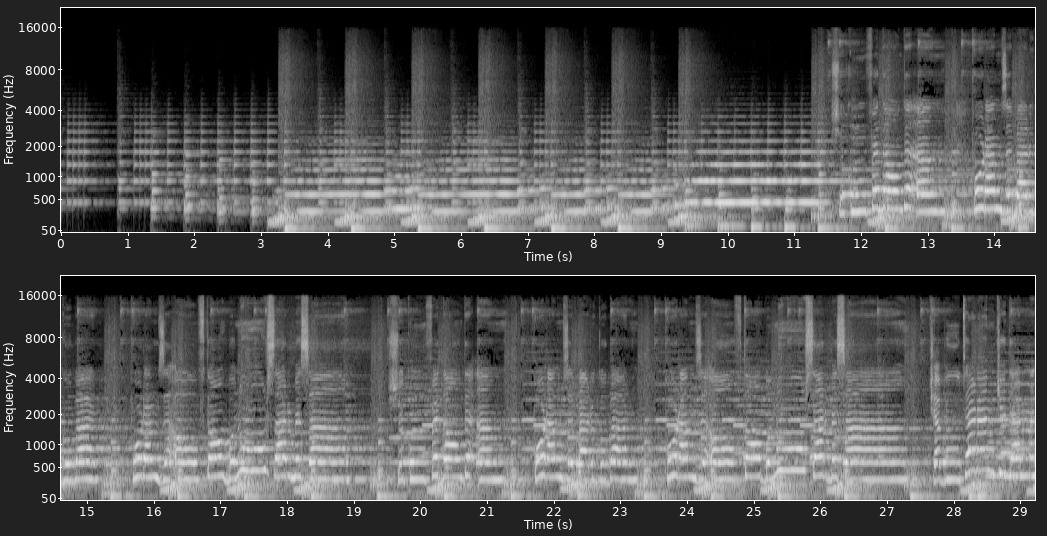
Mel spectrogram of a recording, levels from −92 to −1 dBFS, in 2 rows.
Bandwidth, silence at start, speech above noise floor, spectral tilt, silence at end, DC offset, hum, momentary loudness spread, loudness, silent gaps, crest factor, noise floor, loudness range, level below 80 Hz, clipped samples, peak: 16 kHz; 0.1 s; 24 dB; -5 dB/octave; 0 s; under 0.1%; none; 10 LU; -19 LUFS; none; 16 dB; -41 dBFS; 5 LU; -34 dBFS; under 0.1%; -4 dBFS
